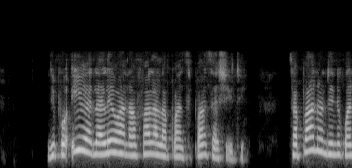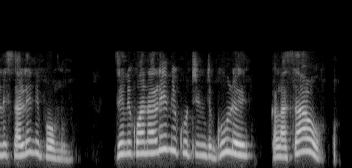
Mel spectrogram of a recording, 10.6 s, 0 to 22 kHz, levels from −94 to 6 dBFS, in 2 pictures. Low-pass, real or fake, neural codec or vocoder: 7.2 kHz; fake; codec, 16 kHz, 4.8 kbps, FACodec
